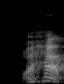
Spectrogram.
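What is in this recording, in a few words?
"rahap", Malay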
